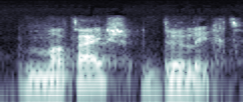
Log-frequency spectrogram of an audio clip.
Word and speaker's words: Matthijs de Ligt: my Dutch mate to give us the correct pronunciation of Matthias de Ligt. So here you go. De Ligt. Matthijs de Ligt.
